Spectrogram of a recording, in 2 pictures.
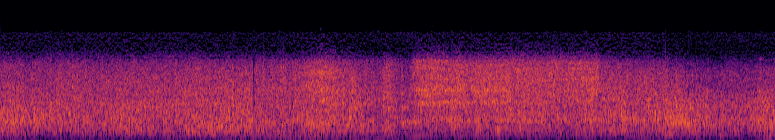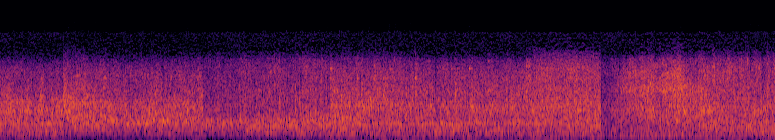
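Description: Loaded logging train running along the track: a steady, dense rumble of the wheels and log cars, dipping briefly near the end.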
